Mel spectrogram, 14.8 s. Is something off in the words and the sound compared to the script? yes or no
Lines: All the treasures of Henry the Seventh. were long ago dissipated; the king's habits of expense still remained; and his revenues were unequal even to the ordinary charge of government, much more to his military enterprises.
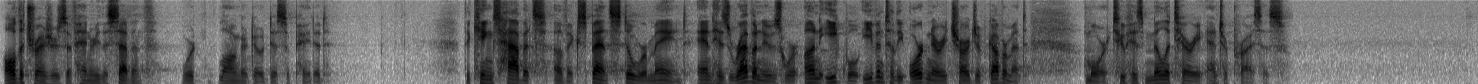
yes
